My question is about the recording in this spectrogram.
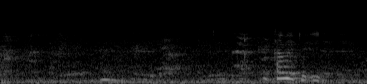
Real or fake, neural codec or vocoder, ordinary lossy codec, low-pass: real; none; AAC, 48 kbps; 7.2 kHz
